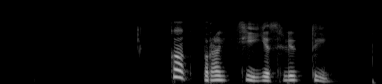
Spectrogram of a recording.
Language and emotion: Russian, angry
